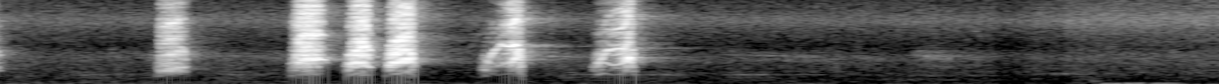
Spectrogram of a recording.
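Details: Long-tailed shrike lure song, 'toet toet' variation: a quick burst of five or six scratchy, buzzy notes in under two seconds, then quiet with a faint low rumble near the end.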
